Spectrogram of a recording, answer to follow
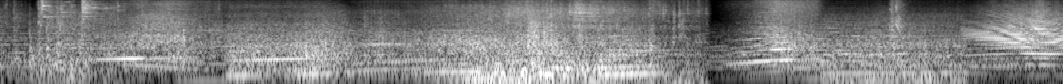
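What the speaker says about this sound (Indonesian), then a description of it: "Maria dan Will berhasil masuk ke dalam jeep dan langsung tancap gas" A jeep roars off and accelerates hard, its engine revving loudly and steadily for several seconds, with a brief dip before surging again.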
